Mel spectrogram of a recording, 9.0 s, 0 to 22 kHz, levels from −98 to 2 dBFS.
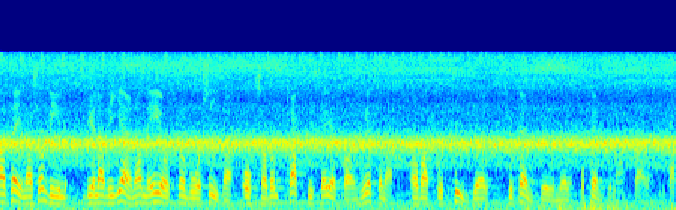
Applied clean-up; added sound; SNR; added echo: none; Insect; 1 dB; none.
